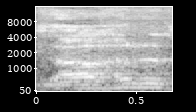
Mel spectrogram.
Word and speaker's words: ज़हूर: भी तुहानू समझाया कि फारसी के अखरों में जजे के पैर विच बिंदी ला के इहनूं जज्जा बोलना।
